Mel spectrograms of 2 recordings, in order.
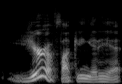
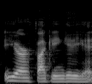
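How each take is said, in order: First: Amused parroting of an insult; mocking echo. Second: Said in the usual way. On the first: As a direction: throw the insult straight back, close to laughing. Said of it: "It's all he does is repeat it back". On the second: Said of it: "she stands up and goes".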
